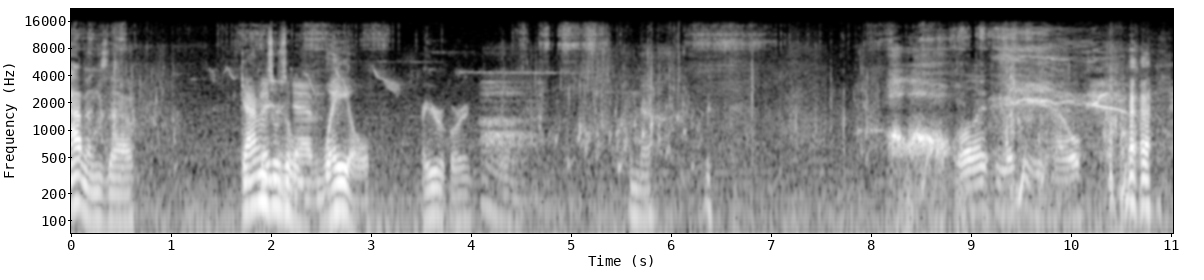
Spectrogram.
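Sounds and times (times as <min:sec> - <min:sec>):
water sloshing and splashing: 0:00.0 - 0:02.9, 0:04.5 - 0:10.8.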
